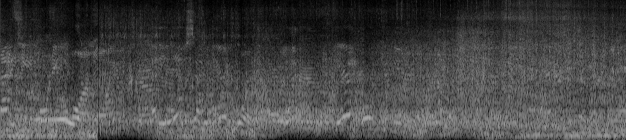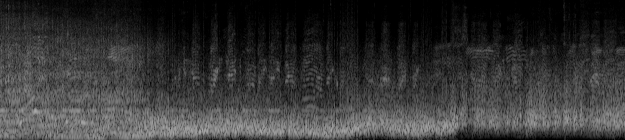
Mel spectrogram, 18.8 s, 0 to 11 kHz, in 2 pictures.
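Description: The F8F Bearcat's 18-cylinder radial engine (Pratt & Whitney R-2800) running at power in a low flyby. The sound is full and loud, then turns duller after about twelve seconds as the plane pulls away and climbs. A loudspeaker announcer's voice is mixed in underneath.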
